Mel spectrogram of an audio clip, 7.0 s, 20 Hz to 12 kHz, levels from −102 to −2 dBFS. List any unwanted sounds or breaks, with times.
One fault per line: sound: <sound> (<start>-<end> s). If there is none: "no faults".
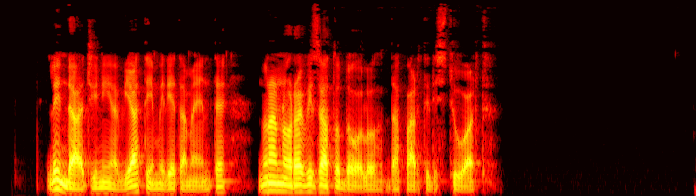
no faults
